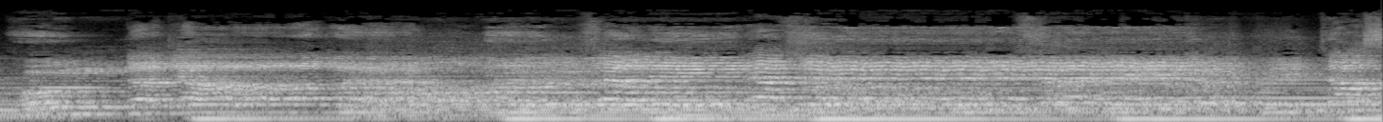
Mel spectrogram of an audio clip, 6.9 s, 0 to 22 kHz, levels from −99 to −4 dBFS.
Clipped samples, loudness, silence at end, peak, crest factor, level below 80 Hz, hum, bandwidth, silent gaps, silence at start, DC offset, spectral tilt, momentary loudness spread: under 0.1%; -21 LUFS; 0 s; -6 dBFS; 16 dB; -32 dBFS; none; 13.5 kHz; none; 0 s; under 0.1%; -4.5 dB/octave; 5 LU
